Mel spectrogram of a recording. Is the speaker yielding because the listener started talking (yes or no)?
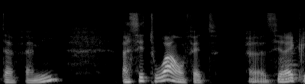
no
